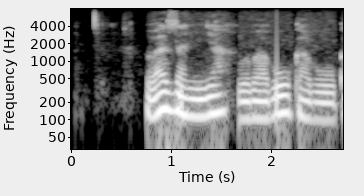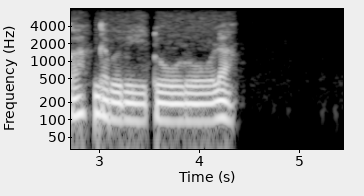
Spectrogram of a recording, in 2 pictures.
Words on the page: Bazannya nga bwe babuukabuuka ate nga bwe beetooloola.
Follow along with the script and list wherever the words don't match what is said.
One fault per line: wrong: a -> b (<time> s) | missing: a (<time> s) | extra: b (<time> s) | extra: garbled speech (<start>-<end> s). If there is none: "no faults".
missing: nga (1.5 s)
missing: ate (2.8 s)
